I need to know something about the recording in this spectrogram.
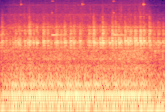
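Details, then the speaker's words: Car in very poor condition, shaking, slow to accelerate, no power steering, driving at speed: low drone with a loose, tinny rattle buzzing underneath from a failing catalytic converter. "catalytic converter is going out too now this may have been a luxury car at some point in time but now it is a junker"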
